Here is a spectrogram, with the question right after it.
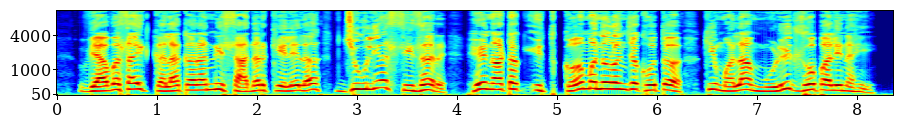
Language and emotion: Marathi, happy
